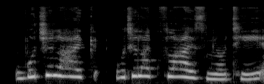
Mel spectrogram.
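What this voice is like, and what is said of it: Put-on British accent. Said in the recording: “I said that with a British accent. I just imagined Froggy with a British accent.”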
